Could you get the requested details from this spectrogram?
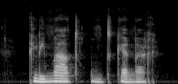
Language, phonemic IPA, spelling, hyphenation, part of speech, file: Dutch, /kliˈmaːt.ɔntˌkɛ.nər/, klimaatontkenner, kli‧maat‧ont‧ken‧ner, noun, Nl-klimaatontkenner.ogg
- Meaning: climate denier, climate denialist (one who rejects the occurrence of anthropogenic climate change)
